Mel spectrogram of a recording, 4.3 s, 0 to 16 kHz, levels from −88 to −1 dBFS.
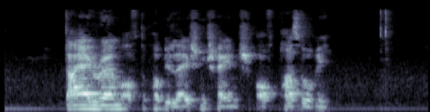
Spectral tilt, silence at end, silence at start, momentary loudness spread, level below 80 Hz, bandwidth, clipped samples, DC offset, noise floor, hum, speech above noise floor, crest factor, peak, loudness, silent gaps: -5.5 dB/octave; 1.05 s; 0.65 s; 16 LU; -60 dBFS; 11.5 kHz; under 0.1%; under 0.1%; -54 dBFS; none; 35 dB; 20 dB; 0 dBFS; -19 LUFS; none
